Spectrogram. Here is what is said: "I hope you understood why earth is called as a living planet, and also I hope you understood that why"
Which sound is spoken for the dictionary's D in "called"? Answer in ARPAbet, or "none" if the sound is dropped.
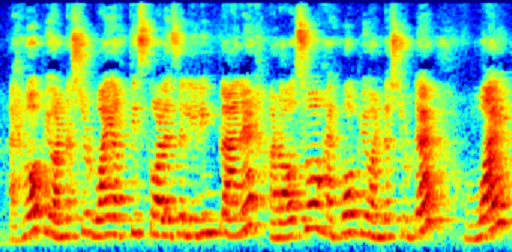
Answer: none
